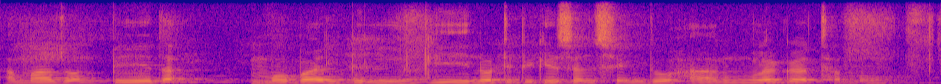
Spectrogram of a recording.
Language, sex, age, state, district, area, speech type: Manipuri, male, 45-60, Manipur, Thoubal, rural, read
